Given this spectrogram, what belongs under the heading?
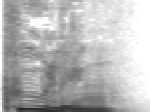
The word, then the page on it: cooling: British English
